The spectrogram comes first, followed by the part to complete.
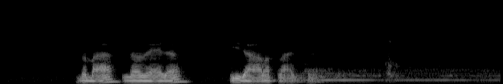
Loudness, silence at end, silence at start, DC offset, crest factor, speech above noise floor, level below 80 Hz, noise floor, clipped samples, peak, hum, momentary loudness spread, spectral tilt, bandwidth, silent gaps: -34 LUFS; 0.05 s; 0.75 s; under 0.1%; 18 dB; 39 dB; -58 dBFS; -72 dBFS; under 0.1%; -18 dBFS; none; 22 LU; -10.5 dB/octave; 5.6 kHz; none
